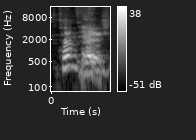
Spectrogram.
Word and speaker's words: Tempest: I just said it you pronounce it with an st not just an S Tempest yeah's a t at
